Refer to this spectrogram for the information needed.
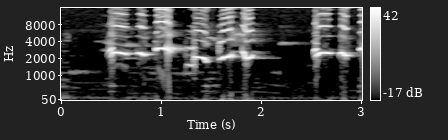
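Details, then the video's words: Oriental magpie-robin (kacer) song, used to make other magpie-robins answer: loud, harsh, harmonic-rich notes in quick bursts, some with sweeping whistled tones, separated by a brief pause. "Gak Mungkin Gak NYAUT ketika KACER ditempel dengan KICAU ini"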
